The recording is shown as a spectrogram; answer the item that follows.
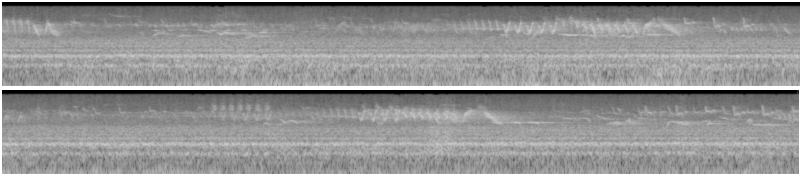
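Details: Steady honey bee hum, swelling slightly in loudness at times, beneath frequent bird chatter with fast trills and sharp chirps.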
